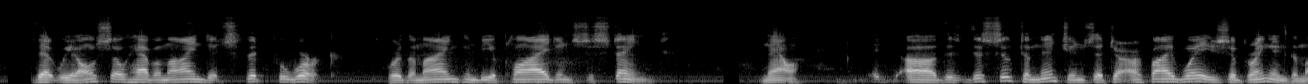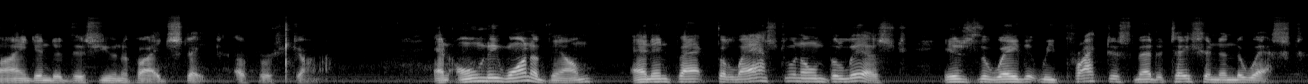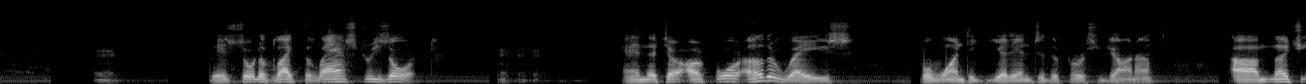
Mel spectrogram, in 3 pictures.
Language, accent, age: English, American, 60-79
